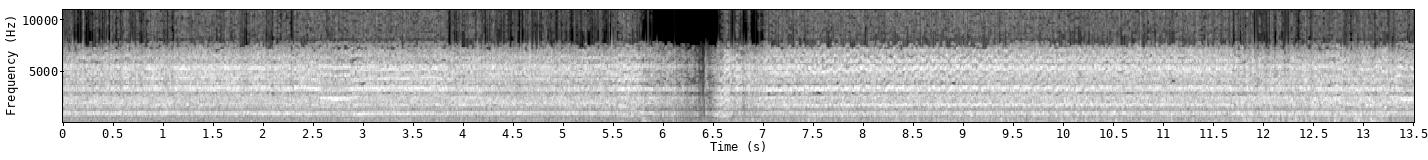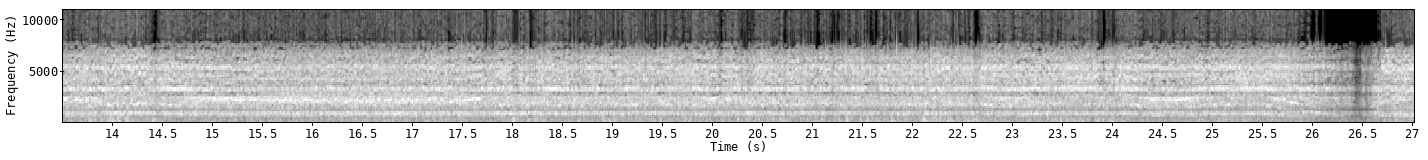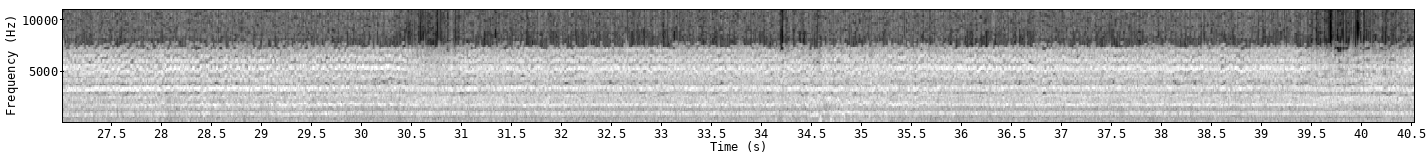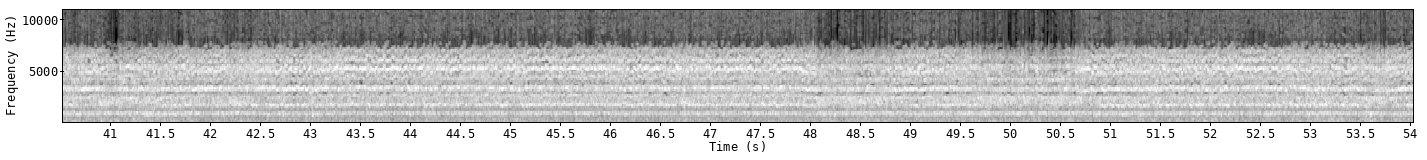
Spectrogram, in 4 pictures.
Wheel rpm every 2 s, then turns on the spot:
230, 230, 130, 220, 240, 220, 220, 210, 220, 230, 230, 230, 110, 190, 220, 230, 240, 240, 230, 220, 220, 230, 230, 230, 220, 230, 230.
none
